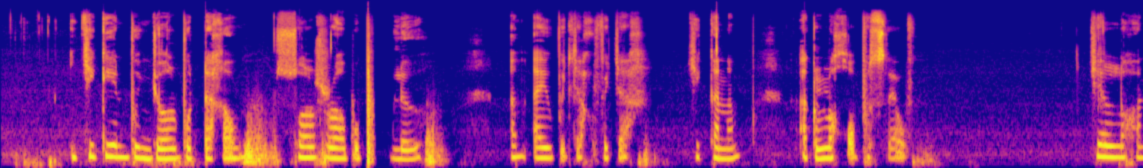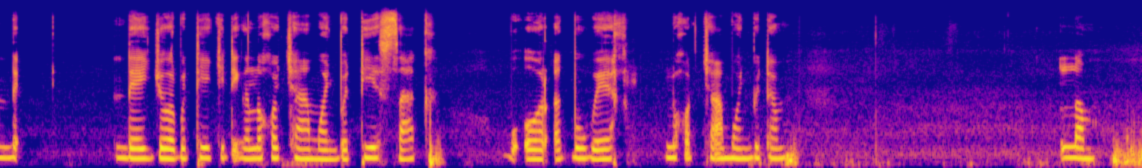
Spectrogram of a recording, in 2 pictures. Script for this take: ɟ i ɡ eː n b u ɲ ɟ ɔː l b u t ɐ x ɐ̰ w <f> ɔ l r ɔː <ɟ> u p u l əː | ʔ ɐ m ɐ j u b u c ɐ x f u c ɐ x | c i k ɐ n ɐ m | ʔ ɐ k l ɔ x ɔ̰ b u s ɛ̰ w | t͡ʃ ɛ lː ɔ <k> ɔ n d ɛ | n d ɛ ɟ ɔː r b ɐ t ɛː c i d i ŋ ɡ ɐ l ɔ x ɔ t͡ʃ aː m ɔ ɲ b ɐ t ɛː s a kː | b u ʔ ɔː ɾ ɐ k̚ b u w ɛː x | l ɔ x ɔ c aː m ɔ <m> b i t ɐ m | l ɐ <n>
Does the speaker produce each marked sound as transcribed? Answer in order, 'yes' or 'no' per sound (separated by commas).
no, no, no, no, no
